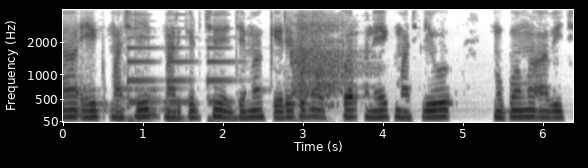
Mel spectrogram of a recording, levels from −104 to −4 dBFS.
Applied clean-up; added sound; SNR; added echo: classical method spectral subtraction.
